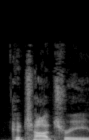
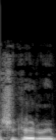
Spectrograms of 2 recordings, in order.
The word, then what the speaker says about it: charcuterie: And I can pronounce that correctly after calling it kachatri or whatever I've called it throughout my whole life. You know, like charcuterie.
